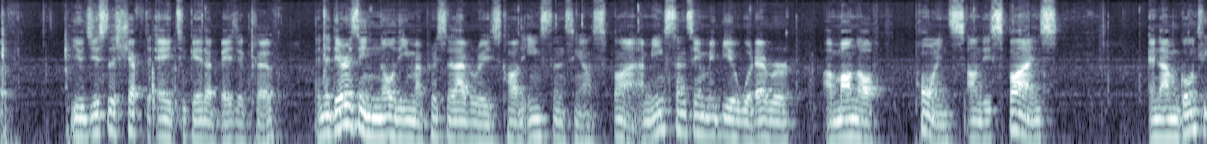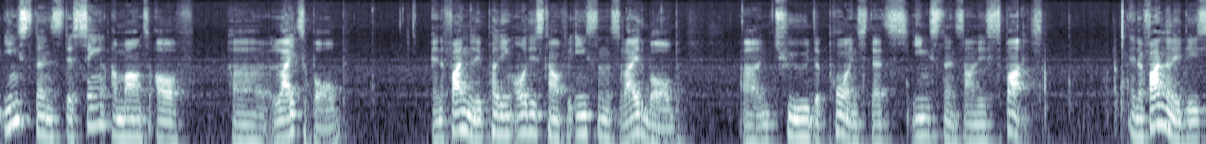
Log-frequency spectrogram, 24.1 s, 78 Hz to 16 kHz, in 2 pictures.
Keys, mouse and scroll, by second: 0.1 Tab, 0.8 Tab, 2.2-5.3 middle drag, 5.3 click, 7.6-9.9 middle drag, 9.9-10.5 drag, 10.5-14.6 middle drag, 15.9-18.8 middle drag, 18.8 click, 20.8-24.1 middle drag.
